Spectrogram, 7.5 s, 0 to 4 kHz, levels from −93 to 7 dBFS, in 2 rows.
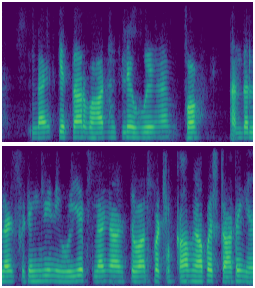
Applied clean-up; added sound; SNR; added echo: neural mask model DeepFilterNet 3.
